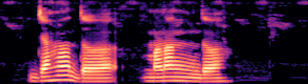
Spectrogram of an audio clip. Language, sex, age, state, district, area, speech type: Santali, male, 18-30, Jharkhand, East Singhbhum, rural, spontaneous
